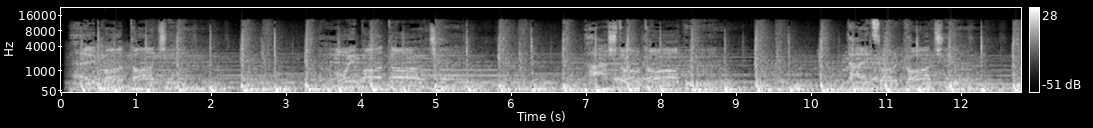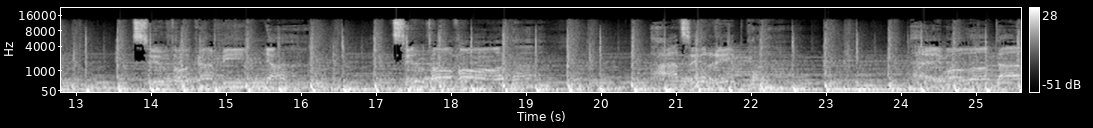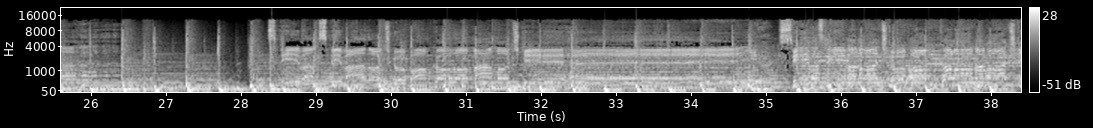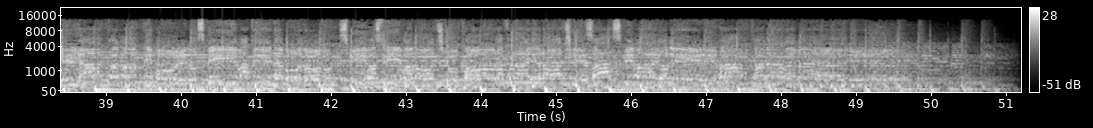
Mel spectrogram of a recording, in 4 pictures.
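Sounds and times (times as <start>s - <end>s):
rock music: 0.0s - 51.2s.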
